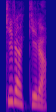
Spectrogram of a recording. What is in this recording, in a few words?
Japanese Color Visual, Ideo Phones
